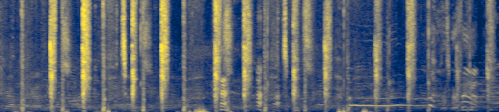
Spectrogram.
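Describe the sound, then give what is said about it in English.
A man beatboxing, firing off a quick, steady stream of crisp clicks, snares and deep kick thumps, with a brief whistled tone sliding in partway through. “Fun fact, he beatboxes.”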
